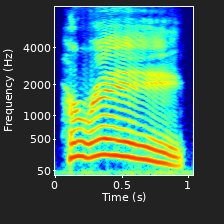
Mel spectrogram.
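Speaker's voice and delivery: high joyful cheer. A narrator's reading. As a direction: whoop with delight. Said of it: "cried Mister Wonka".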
